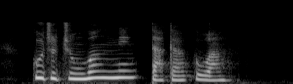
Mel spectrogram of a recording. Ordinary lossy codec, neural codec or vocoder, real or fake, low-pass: MP3, 48 kbps; codec, 16 kHz in and 24 kHz out, 0.4 kbps, LongCat-Audio-Codec, two codebook decoder; fake; 7.2 kHz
